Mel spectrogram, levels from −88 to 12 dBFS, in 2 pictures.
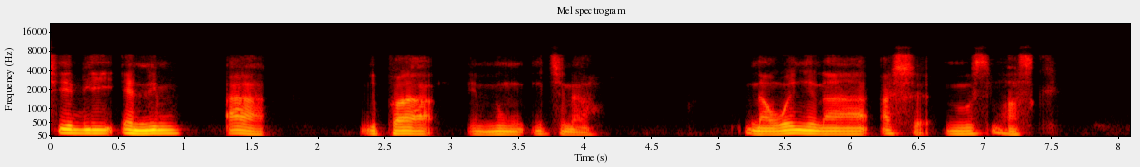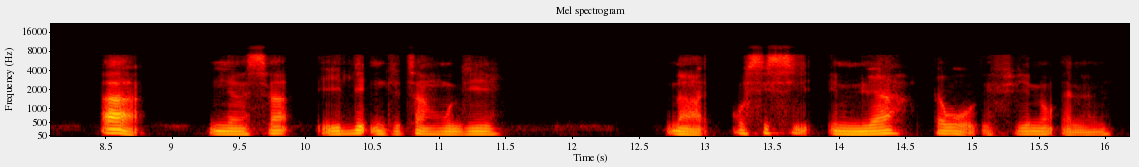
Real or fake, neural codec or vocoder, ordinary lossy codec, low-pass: fake; codec, 16 kHz, 0.8 kbps, ZipCodec; Opus, 24 kbps; 7.2 kHz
